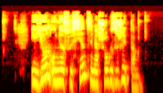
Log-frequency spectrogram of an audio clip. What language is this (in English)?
Belarusian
